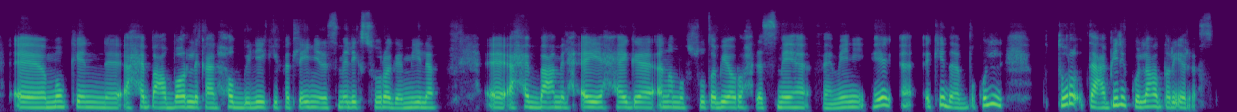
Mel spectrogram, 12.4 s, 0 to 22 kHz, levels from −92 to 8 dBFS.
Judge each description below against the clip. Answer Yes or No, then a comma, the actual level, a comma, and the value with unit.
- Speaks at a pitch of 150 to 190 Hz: Yes, medium, 185 Hz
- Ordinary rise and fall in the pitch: No, narrow, 1.3 semitones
